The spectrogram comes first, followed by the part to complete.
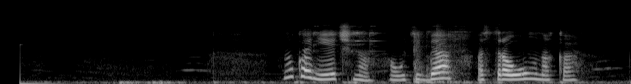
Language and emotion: Russian, sad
